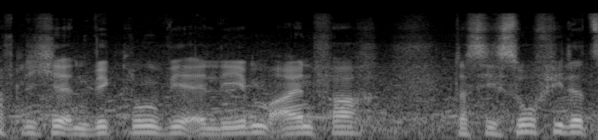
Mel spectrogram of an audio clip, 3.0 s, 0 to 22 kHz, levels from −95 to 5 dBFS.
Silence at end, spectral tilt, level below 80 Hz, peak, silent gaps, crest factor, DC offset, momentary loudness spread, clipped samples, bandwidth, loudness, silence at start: 0 s; -5 dB/octave; -62 dBFS; -16 dBFS; none; 16 dB; under 0.1%; 7 LU; under 0.1%; 15.5 kHz; -33 LUFS; 0 s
